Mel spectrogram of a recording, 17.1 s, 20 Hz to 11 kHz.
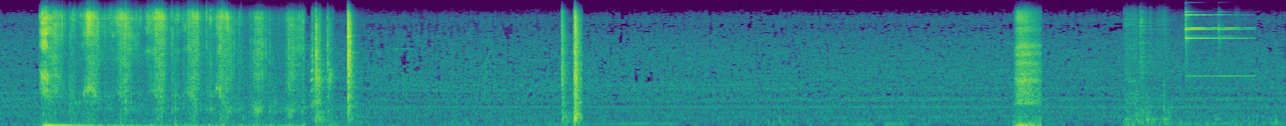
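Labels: At 0.54 seconds, there is chewing. Then, at 4.15 seconds, the sound of a microwave oven comes in. After that, at 13.51 seconds, someone sighs. Next, at 14.98 seconds, a doorbell can be heard. A quiet steady noise continues about 20 decibels below the sounds.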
